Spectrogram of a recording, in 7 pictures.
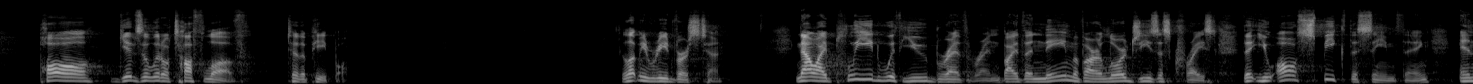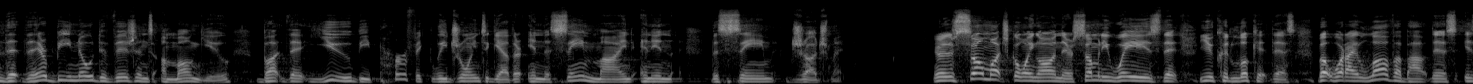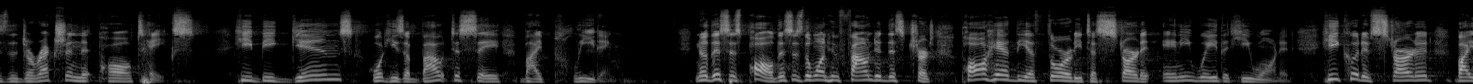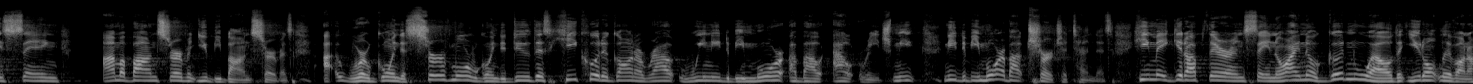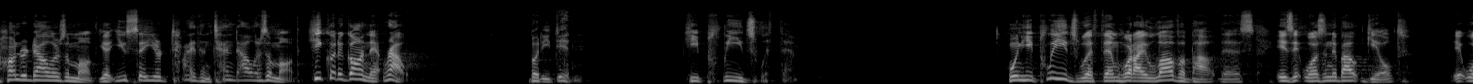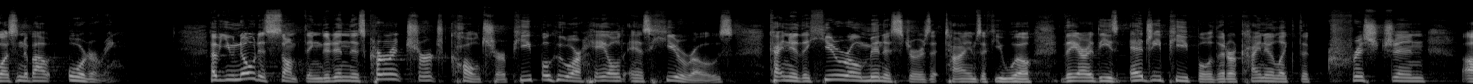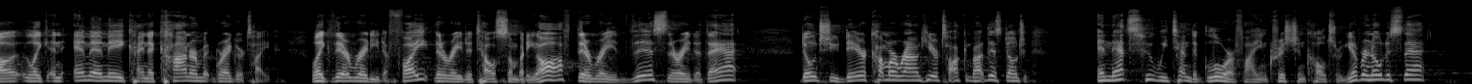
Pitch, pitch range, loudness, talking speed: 165 Hz, 140-185 Hz, -30 LUFS, 185 wpm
